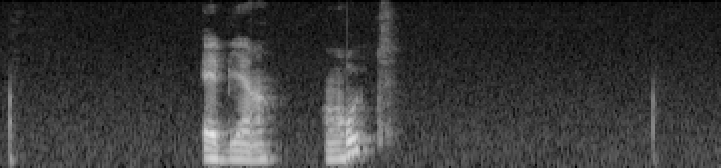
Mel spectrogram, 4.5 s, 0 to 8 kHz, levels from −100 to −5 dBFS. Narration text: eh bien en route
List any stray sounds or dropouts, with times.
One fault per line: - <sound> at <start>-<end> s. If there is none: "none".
none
